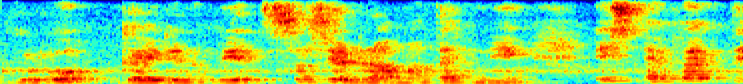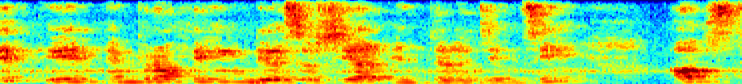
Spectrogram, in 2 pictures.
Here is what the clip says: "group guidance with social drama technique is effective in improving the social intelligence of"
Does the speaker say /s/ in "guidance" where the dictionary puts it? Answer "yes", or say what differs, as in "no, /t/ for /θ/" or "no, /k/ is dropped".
no, /s/ is dropped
